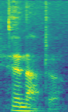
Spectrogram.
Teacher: Portuguese and Brazil, the R sounds like an H.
